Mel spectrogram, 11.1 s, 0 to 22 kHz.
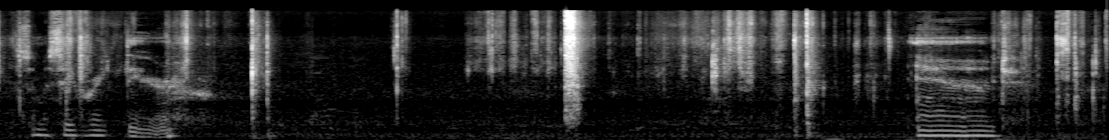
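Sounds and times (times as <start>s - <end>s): paper rustling: 0.0s - 2.0s, 10.2s - 11.0s.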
